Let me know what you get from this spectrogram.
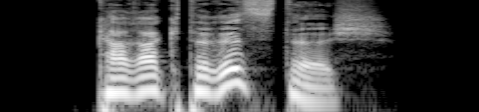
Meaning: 1. characteristic 2. distinctive, typical
- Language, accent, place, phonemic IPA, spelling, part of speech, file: German, Germany, Berlin, /kaʁaktəˈʁɪstɪʃ/, charakteristisch, adjective, De-charakteristisch.ogg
